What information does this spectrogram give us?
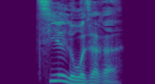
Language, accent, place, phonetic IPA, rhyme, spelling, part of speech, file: German, Germany, Berlin, [ˈt͡siːlloːzəʁə], -iːlloːzəʁə, ziellosere, adjective, De-ziellosere.ogg
- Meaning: inflection of ziellos: 1. strong/mixed nominative/accusative feminine singular comparative degree 2. strong nominative/accusative plural comparative degree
